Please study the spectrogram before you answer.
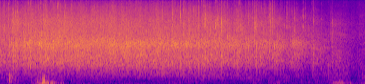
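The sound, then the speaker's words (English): An audience at a church recovery-ministry gathering applauds to welcome a guest to the stage: steady, dense clapping that slowly thins and fades toward the end. “Would you give him a hand?”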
